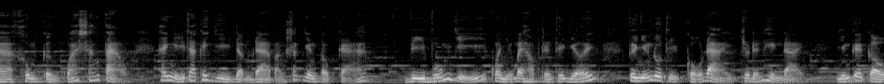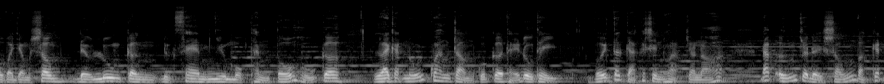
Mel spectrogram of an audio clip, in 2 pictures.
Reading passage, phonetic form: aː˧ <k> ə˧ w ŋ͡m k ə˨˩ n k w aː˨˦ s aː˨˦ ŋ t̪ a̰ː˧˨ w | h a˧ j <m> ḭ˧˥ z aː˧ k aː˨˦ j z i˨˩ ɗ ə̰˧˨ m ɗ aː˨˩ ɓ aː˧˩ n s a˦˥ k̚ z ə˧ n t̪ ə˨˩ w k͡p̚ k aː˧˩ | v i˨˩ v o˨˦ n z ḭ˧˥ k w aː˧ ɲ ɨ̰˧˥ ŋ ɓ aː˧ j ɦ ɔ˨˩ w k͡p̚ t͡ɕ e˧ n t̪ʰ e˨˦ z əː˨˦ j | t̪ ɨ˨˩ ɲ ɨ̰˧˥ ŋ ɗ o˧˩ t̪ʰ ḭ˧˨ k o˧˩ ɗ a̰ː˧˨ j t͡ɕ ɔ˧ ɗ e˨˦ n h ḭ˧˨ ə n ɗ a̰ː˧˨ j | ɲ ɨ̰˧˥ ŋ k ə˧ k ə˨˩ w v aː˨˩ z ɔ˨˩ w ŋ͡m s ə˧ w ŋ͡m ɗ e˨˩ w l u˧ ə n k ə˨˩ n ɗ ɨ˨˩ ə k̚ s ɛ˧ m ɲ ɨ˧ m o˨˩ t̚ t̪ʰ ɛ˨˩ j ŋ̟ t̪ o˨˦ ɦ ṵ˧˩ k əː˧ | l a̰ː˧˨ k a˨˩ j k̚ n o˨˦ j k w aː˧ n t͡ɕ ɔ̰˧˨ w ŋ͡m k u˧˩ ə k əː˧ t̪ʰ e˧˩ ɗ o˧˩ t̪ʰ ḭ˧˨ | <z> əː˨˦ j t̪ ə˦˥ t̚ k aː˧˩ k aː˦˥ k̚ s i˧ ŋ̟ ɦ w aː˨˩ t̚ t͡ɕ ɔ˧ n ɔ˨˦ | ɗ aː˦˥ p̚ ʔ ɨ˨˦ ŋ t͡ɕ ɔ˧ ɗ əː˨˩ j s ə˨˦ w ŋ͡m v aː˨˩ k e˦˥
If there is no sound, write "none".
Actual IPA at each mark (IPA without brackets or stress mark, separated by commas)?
x, ŋ, v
